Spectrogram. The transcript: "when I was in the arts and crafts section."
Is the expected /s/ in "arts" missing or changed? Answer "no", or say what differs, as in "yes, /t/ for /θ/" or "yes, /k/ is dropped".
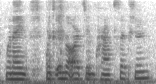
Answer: yes, /s/ is dropped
